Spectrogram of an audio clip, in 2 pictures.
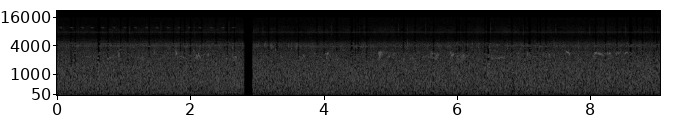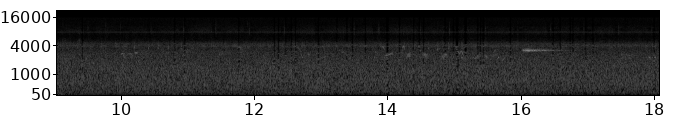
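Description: Steady outdoor background hiss with scattered faint bird chirps, and one louder short chirp about sixteen seconds in. The sound cuts out for a split second near three seconds in.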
